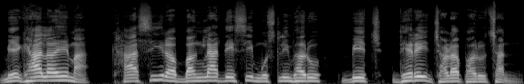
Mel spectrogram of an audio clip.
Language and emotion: Nepali, neutral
